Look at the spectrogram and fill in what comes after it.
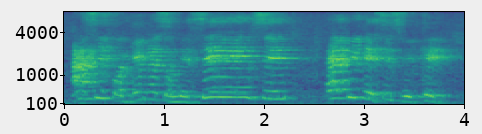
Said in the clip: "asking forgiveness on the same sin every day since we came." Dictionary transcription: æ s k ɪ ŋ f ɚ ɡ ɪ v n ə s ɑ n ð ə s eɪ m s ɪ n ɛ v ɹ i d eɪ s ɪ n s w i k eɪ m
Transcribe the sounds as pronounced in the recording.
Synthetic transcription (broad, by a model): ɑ s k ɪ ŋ f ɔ ɡ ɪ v n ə s ɑ n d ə s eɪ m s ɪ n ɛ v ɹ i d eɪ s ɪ s w i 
